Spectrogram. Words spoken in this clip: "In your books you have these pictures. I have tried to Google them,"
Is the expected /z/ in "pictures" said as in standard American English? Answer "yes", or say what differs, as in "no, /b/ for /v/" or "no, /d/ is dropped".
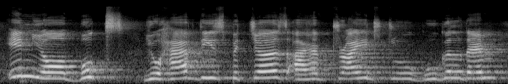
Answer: yes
